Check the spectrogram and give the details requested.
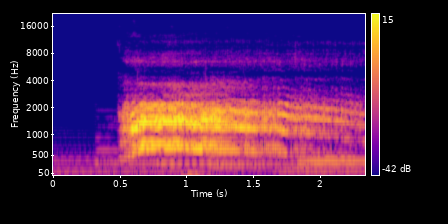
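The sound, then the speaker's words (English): A voice imitates a fox's scream: one loud, shrill, sustained cry that starts abruptly after a brief quiet moment and holds for about two seconds, fading slightly near the end. “So it's just like bird caws and fox screaming.”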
